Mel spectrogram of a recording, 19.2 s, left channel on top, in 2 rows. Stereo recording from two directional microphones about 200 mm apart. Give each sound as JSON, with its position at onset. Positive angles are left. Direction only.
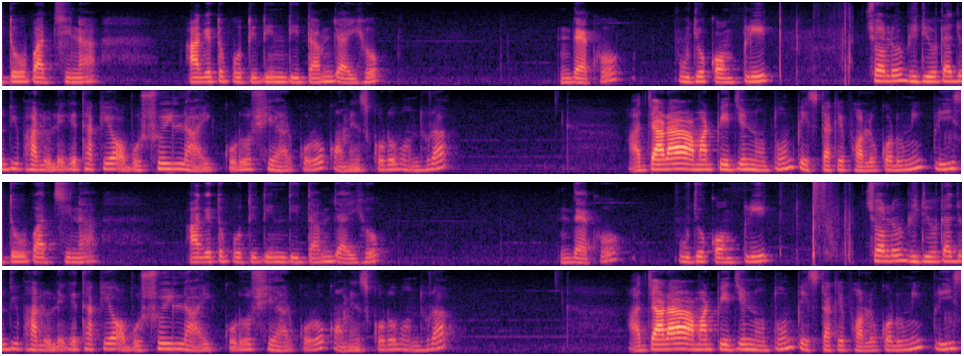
{"t": 0.3, "sound": "a woman's voice", "side_deg": 15}
{"t": 5.5, "sound": "a woman's voice", "side_deg": 15}
{"t": 15.2, "sound": "a sound", "side_deg": 15}
{"t": 15.8, "sound": "a woman's voice", "side_deg": 15}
